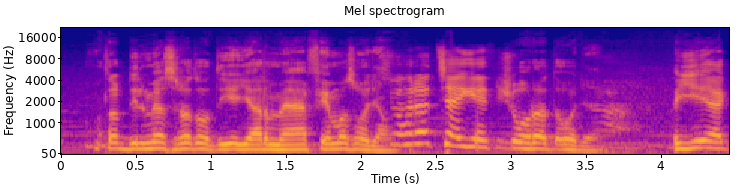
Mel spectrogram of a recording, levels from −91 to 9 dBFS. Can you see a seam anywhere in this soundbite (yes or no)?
no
